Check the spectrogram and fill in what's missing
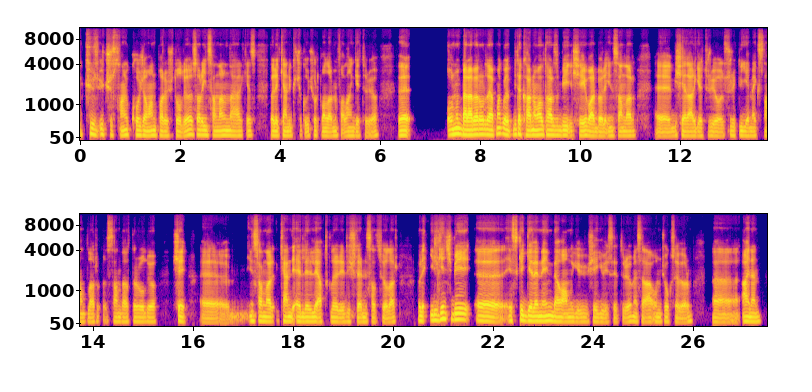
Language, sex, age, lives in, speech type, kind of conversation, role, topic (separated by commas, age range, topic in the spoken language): Turkish, male, 25-29, Germany, conversation, unstructured, none, Toplumsal etkinliklerin mutluluk üzerindeki etkisi nedir?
